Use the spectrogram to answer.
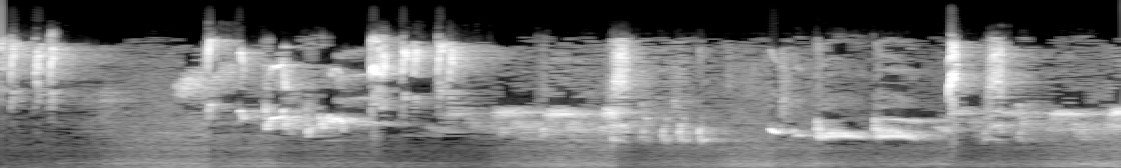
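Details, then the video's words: Orange-headed thrush, called anis merah, singing a loud continuous medley of high whistles, trills and sliding notes, with a faint low background hum. "Suara Burung | ANIS Merah Gacor Volume Keras Teler Mantap"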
